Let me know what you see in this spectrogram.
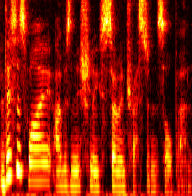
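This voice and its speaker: A woman speaks at a fairly quick pace with lively intonation and a dark, mellow tone. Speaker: video essayist. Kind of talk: video essay narration.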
